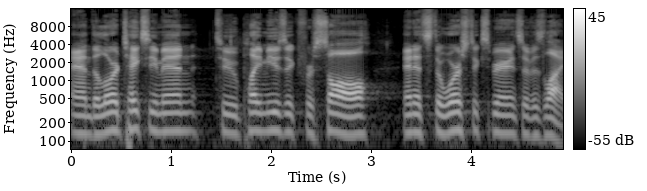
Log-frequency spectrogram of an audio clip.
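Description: Fairly high in pitch with fairly even intonation, a man talks in a plain, everyday voice. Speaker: entrepreneur. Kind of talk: seminar panel discussion. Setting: stage with audience.

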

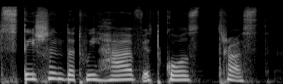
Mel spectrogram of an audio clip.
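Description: The speaker has an Arabic accent and talks at a very slow pace with fairly even intonation. The recording is very clean, with a silent background. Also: woman. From Egypt. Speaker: education student. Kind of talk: testimony.

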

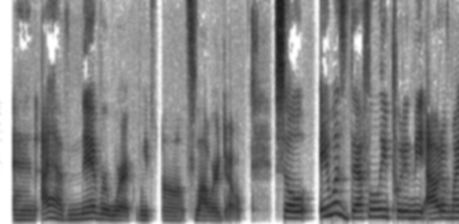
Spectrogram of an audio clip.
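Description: A woman speaks at a fairly slow pace, her fairly high pitch swinging very widely. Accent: Spanish. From Colombia. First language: Spanish. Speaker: restaurant owner. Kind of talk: interview testimony.

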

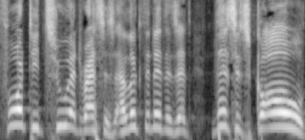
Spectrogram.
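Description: A man talks at a moderate pace in an animated tone, with a dry, close sound with no echo. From Europe. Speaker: seminar presenter, church lay trainer. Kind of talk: seminar talk with audience interaction. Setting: seminar room with live audience.

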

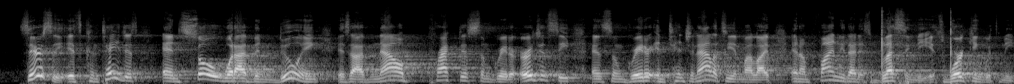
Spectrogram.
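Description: A fairly high-pitched man with very wide pitch swings and an animated, playful tone, talking at a fairly quick pace with hardly any pauses, amid noticeable background noise and audible room echo. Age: 40s. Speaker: preacher. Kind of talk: sermon, candid personal confession woven into a church message. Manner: conversational and earnest, with repeated fillers like you know; animated, with emphatic repetition and playful mimicry of lax voices.

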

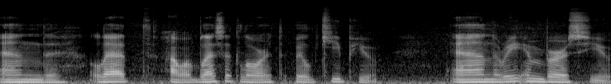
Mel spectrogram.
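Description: This voice belongs to a man. His delivery is very slow. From Ukraine. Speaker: clinic director, refugee. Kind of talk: field report. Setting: in a car.

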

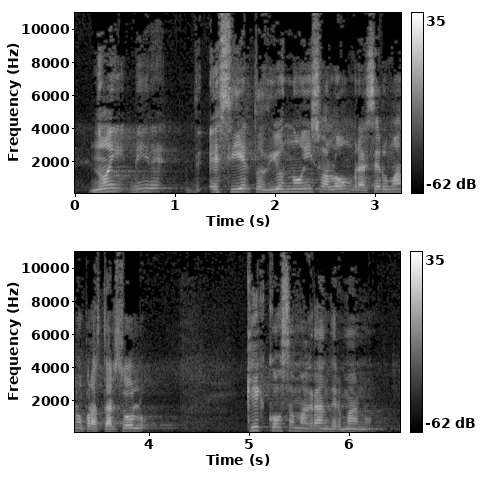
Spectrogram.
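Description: A man with a high pitch talks at a fairly quick pace, leaving long, frequent pauses and using ordinary pitch variation. The audio carries audible room echo and noticeable background noise. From Dominican Republic. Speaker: preacher, evangelist. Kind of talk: sermon. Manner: animated.

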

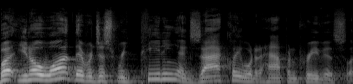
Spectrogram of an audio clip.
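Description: A man's high voice with lively intonation and a Southern US accent. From Alabama. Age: 30s. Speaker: preacher. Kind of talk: sermon.

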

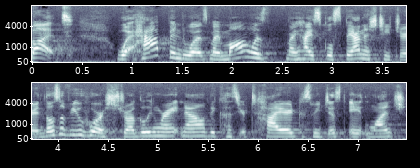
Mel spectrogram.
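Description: A woman with an American accent talks at a fairly quick pace, her pitch fairly high and its variation ordinary. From US Midwest (Berrien Springs, Michigan). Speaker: law student and seminar speaker. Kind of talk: seminar talk.

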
